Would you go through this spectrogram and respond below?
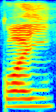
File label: "guai1", taiwanese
